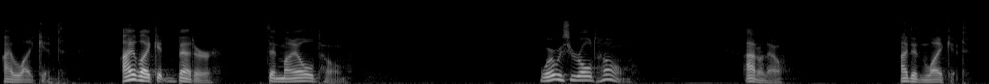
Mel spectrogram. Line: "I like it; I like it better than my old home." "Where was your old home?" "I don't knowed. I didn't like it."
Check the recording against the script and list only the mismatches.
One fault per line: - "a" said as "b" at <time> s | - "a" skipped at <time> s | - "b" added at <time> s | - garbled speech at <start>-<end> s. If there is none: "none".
- "knowed" said as "know" at 7.7 s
